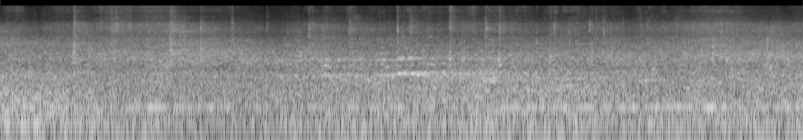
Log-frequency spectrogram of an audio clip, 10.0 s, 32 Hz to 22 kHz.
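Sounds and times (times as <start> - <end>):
low arena hum: 0.0 - 10.0.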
